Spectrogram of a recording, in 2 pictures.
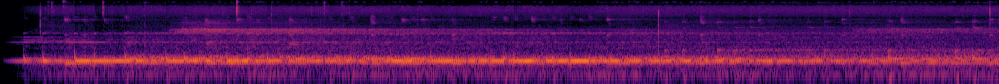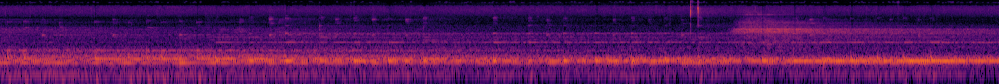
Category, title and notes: Music > Solo percussion
The Bear
Handpan, Chill, HangDrum, Percussion, Tuned, Relaxing, Outdoors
